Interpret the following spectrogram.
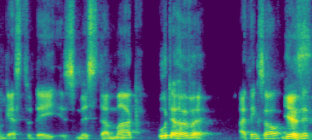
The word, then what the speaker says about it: Uitterhoeve: Marc Uitterhoeve.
